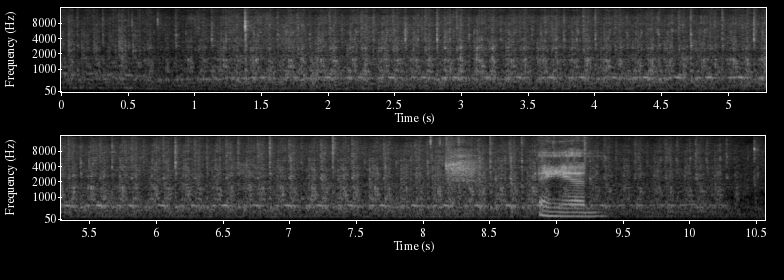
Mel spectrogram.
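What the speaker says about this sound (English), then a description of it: "I'm going to go back a couple of stitches behind that where I stopped stitching" A sewing machine stitches fabric scraps at a steady, even running pace for several seconds while a person talks over it, ending with a brief higher whir.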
